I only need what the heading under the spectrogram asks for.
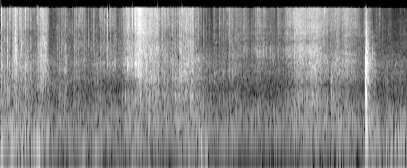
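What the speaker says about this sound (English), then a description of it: "Now we're going to take that plastic off and see what's inside." Plastic wrap crinkles and tears as it is peeled off a DVD case, close crackling in uneven bursts with a sharp snap near the end.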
